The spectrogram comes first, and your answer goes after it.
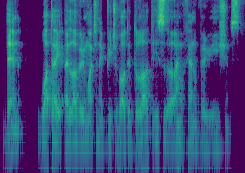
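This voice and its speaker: A man from Romania with a Romanian accent, explaining advice as an interview guest in a halting, instructive way. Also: extremely low pitch, fairly even intonation. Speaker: guest expert, agency representative.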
